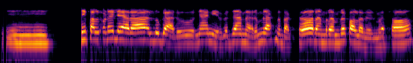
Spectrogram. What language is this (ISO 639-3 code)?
nep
